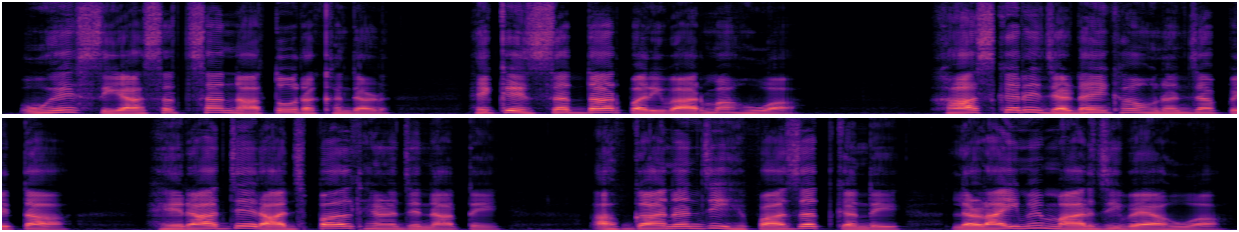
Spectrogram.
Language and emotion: Sindhi, neutral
